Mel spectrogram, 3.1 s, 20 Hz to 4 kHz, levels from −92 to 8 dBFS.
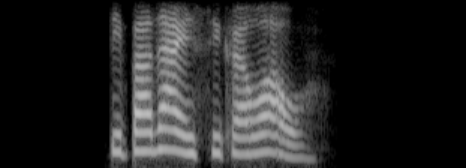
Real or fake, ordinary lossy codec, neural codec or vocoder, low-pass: fake; Opus, 16 kbps; autoencoder, 44.1 kHz, a latent of 192 numbers a frame, MeloTTS; 3.6 kHz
